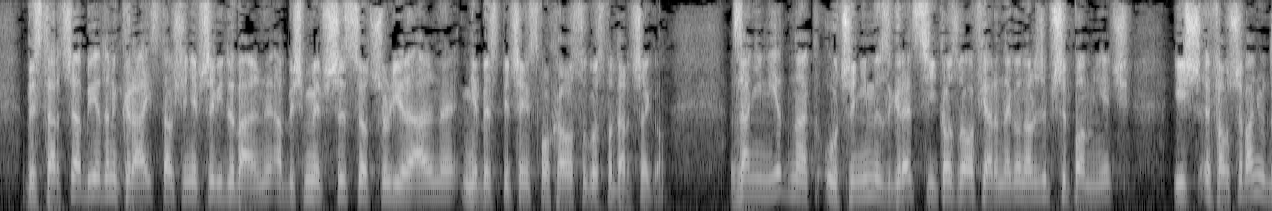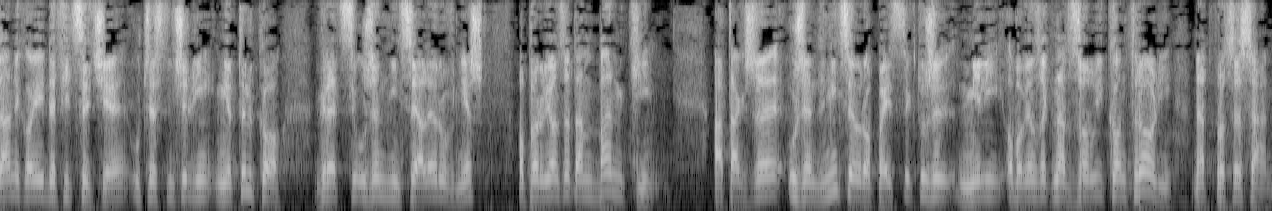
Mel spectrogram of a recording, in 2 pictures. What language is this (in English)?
Polish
